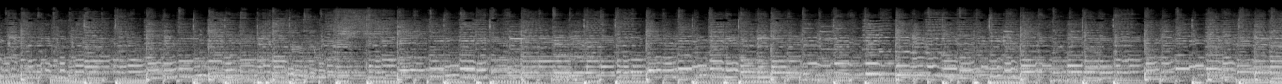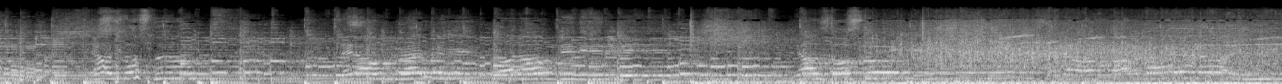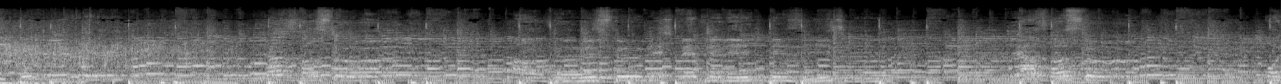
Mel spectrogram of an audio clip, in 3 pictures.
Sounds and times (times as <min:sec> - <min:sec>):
Music: 0:00.0 - 0:38.4
Male singing: 0:12.7 - 0:15.1, 0:16.1 - 0:19.8, 0:20.8 - 0:27.3, 0:28.1 - 0:34.8, 0:35.7 - 0:37.5, 0:38.2 - 0:38.4.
